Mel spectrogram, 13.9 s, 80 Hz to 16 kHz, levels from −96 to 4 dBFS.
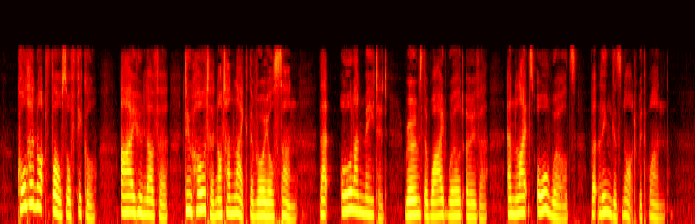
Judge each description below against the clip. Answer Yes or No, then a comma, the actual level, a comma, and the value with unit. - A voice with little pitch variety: No, average, 4.3 semitones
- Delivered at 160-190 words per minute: No, average, 150 wpm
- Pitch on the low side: No, high, 195 Hz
